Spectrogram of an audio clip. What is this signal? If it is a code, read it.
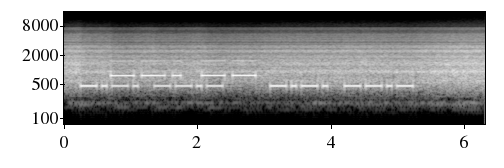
Morse code, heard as two keyed tones, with radio static and room echo. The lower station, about 16 wpm, 470 Hz: CQ CQ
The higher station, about 10 wpm, 780 Hz: GM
